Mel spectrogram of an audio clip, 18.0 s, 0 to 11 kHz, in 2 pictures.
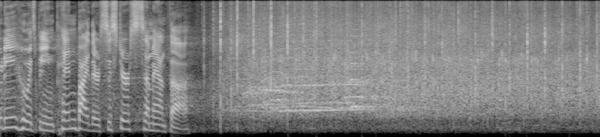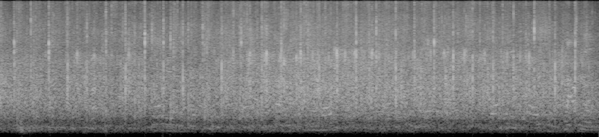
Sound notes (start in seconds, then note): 4.4 audience applauds; 4.4 audience cheers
